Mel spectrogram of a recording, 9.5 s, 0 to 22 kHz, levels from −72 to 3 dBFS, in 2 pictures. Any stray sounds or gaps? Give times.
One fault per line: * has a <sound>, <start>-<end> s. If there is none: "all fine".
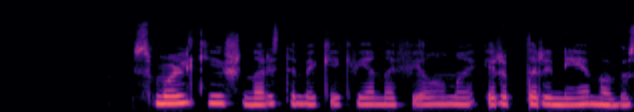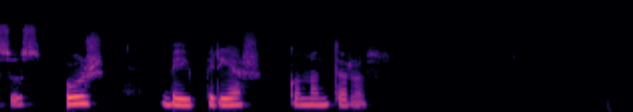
all fine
